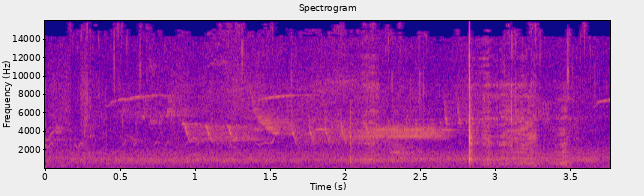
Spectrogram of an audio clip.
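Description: A fork scrapes pieces of meat across a plate.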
